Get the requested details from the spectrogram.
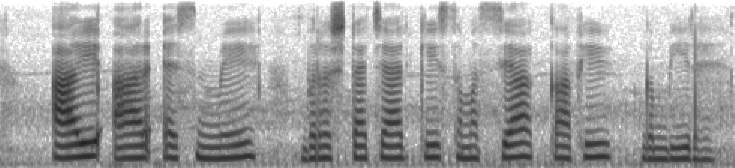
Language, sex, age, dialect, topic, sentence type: Hindi, female, 25-30, Garhwali, banking, statement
